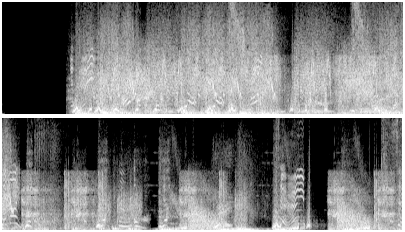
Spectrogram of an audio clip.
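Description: Fighting game hits and sword slashes land in rapid bursts.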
